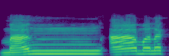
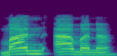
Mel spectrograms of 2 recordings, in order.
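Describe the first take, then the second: First: The n is held with a nasal hum. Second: The n is pronounced clearly without nasal hum. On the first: The speaker calls it wrong. "আমি কোন রকমের মান আমানা করলেই ভুল" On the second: The speaker calls it right. "তাহলে এই নুনের উচ্চারণটা ক্লিয়ার হবে"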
